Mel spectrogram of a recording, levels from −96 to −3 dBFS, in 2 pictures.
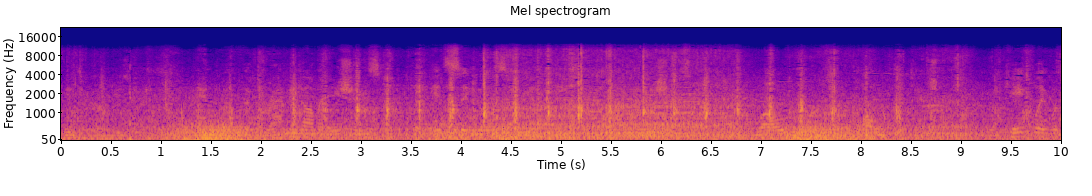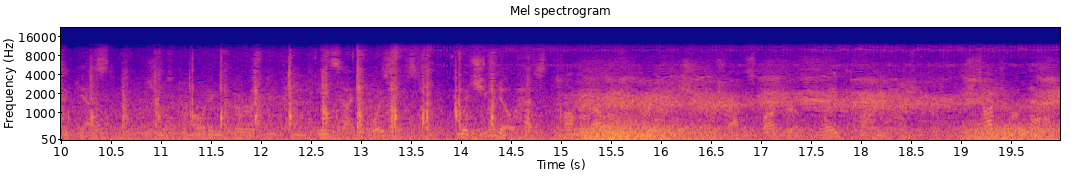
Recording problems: distortion; slight; 0.3% of the sound clipped
garbled, watery; slightly; nothing above 10.5 kHz
animal sounds; very loud; throughout; 3 dB above the speech
traffic noise; very loud; throughout; 1 dB above the speech
wind noise on the microphone; heavy; 2 dB below the speech

